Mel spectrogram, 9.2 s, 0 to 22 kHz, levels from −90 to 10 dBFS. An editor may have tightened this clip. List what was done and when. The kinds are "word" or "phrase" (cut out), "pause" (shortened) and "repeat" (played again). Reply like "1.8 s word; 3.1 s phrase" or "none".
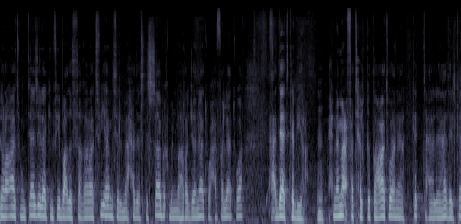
none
